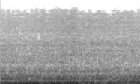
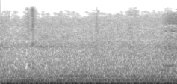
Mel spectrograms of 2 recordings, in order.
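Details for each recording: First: Maruti Suzuki Swift petrol/CNG with the A/C on, idling with a low, uneven, lumpy rumble and RPM hunting plus minus. It vibrates, with a pickup problem; the misfire was traced to the ignition coil, which was replaced. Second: Maruti Suzuki Swift petrol/CNG, after ignition coil replacement for idle hunting, misfire and poor pickup: starts on a half crank and settles into steady, even low rumble with no stumble or misfire; runs clean.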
